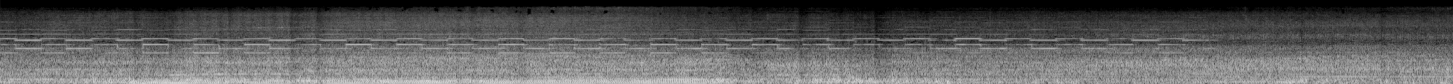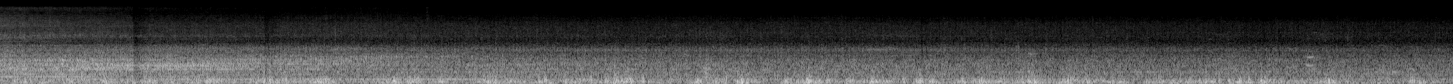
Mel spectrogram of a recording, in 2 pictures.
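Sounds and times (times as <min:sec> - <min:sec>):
crossing alarm two-tone warble: 0:00.0 - 0:21.5
passing train rumble: 0:00.0 - 0:29.0
road traffic idling: 0:00.0 - 0:29.0.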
